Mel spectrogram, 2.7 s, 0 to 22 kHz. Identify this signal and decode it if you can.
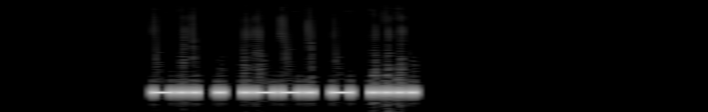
Morse code, heard as a keyed tone, about 52 wpm, 700 Hz. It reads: DEPTH
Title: Five Letter Words - 50wpm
